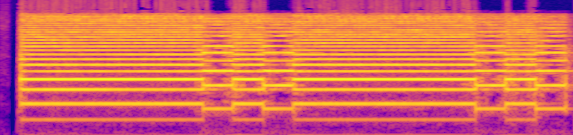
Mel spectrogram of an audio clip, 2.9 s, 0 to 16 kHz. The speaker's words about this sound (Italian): Significa che quando questa ambulanza si avvicina a noi, il pitch è aumentato dell'8%. Volete sentire la differenza? Questa è un'ambulanza normale. E questa è l'ambulanza col pitch aumentato dell'8%.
